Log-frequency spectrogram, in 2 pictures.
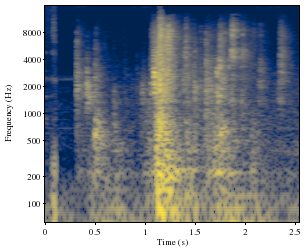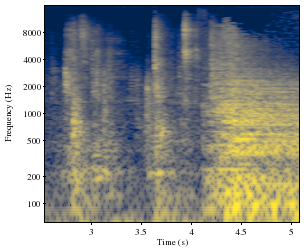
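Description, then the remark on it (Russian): A spring-loaded door swings back shut, with a series of knocking thuds and rattles as it settles, ending in a louder, noisier rush of sound; no one speaks. “Дверь спружинила и двинулась в обратную сторону.”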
